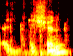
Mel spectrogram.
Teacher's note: It doesn't matter if there's two Ds, it's just spelling. You never hold a double consonant inside of a word like that. It's always just spelling. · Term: strong D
